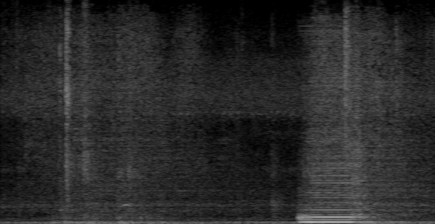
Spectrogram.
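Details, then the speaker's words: GE dryer motor gives a loud steady hum for about half a second but never spins up; the motor is stuck, either something caught in the blower wheel or a bad motor. "Hear that hum? That's the sound of a motor that is stuck. Something is either in the blower wheel, or you could have a bad motor. So that's one way a motor can go bad, when you hear that humming sound."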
